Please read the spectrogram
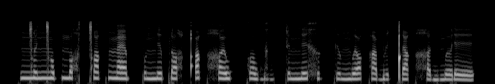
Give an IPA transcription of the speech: ŋ͡ǀ ø ŋ͡ǀ ɔ p m ɵ χ ǀ ɔ q ŋ æ pː ɵ ŋ e p ɾ ɔ χ qʼ ɵ q χ ø w kː ɔ w ɡ ø ɡ tː ɵ ŋ e x ɵ kː e ŋʷ e w q e b e ǃ e q χ e ɡ m ɵ ɾ e

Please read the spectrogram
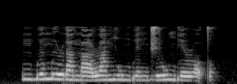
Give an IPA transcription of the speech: m b ɘ m ɨ ɹ ɾ a n̪ a ɹ a ŋ i w m b e n d͡ʒ ɨ w ŋ ɡ e ɹ ɔ t

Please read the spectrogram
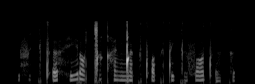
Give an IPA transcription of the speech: f i̤ k tʼ ə h i ɾ ɔ ǀ ə̤ qʰ i ŋ͡ǃ ə k tʼ ɔ k t i k ɾ ə̤ f ɔ tʼ ə̤ k

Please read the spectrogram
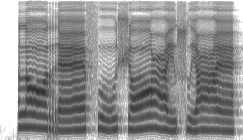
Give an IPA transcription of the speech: l ɒː˦˨ r æː˩˧ f oː˧˩˧ ʃ ɒː˨˥ ʕ e˧˩˧ sʷ e˧˩˧ ʕ æ˦˨

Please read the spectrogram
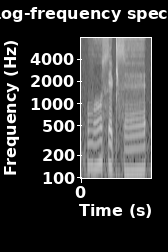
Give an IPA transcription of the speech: v ɔ̤ ɬ ɛ ʈ ɬ æ̤

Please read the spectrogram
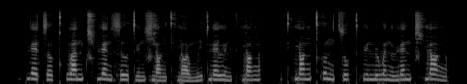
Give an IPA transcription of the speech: p ɥ ɛ˥˨ t͡s ɤ˨˦ kʰ w a˦ n t͡ɕʰ ɥ ɛ˥˨ n s ɹ̩˥˨ t̪ y˨˦ n ɕ j ɑ˨˦ ŋ t̪ʰ j ɑ˨˩ ʊ̯ m i˦ t̪ ɥ ɛ˦ l y˨˩ n pʰ j ɑ˦ ŋ | t̪ʰ j ɑ˦ ŋ kʰ ɤ˥˨ ŋ t͡s u˦ t̪ʰ y˦ n ɻ w ə˥˨ n l ɥ ɛ˦ n t͡ɕʰ j ɑ˥˨ ŋ

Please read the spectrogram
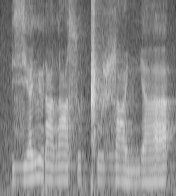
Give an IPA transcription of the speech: zʲ a lʲ o ɾ ɑ l ɑ s u ǁ u ɮ ɑ ɲ a

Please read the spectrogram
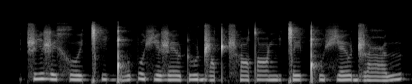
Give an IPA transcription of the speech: ʈ͡ʂ i ʐ e x o ɪ̯ ǀʰ i ɡ͡ǃ o p o ɕ e ʐ ɛ ʊ̯ ʈ u ɖ͡ʐ o tˤ ʈ͡ʂʰ u tˤ ɤ ɪ̯ ŋ i ǀ e ǃʰ u ɕ ɛ ʊ̯ ɖ͡ʐ ɤ ʕ ɯ

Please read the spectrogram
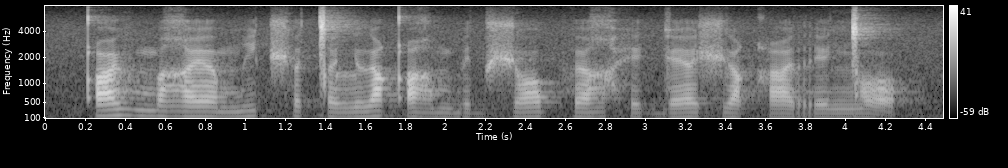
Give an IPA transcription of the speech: qʼ ø v m ə ʁ ɛ ɐ̯ m i t͡ʃʰ ə ǀ ə l ɯ ɐ̯ qʼ ə ʁ m b e d ʃ ɔ pʰ ə ʁ h e ɡ ɛ ɐ̯ ʃ ɯ qʰ i ɐ̯ r e ŋ͡ǀ ɔ

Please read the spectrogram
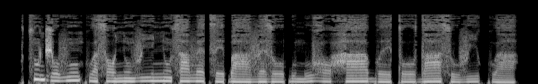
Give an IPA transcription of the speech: t͡s ũ˦ d͡ʒ o˨ v ũ˦ kʷ a˨ s ɔ˨ ɲ ũ˨ v iː˦ ɲ ũ˦˨ s a˦ β ɛ˦˨ t͡s e˨ ɓ aː˨ v ɛ˨ z oː˨ ɓ u˨ m u˦ ɣ ɔ˨ h aː˦ ɡʷ eː˨ t oː˨ d aː˦ s u˨ v iː˦ kʷ a˨

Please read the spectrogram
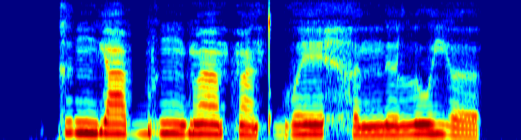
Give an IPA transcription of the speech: k ɨ˦ ŋ j a˦ b ɨ˦ ŋ b ã˦ p ã˧ t ɡʷ eː˦ h ə˧ n ɨ˧ l u˦ j ə˨

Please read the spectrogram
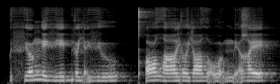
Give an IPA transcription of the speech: fʲ ɔ ŋ e vʲ e bʲ ɔ j ɛ̰ vʲ u | kʼ ɔ ðˤ a j ɤ j ɯ ðˤ o̰ w o̰ m ḛ ʁ e

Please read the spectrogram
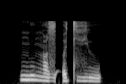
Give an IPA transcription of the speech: ŋ u ŋ ɑ z ʔ ʌ tʲ vʲ uː

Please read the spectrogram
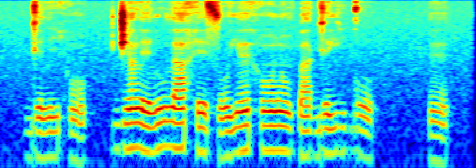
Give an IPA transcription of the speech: ɡ e˨ l i˨ h ɔ̃˨ | d͡ʒ ã˦ l e˧ l u˦ l a˦ h e˦˨ s o˨˦ j ɛ̃˦ h ɔ̃˦ l ɔ̃˦˨ k͡p a˧ ɡ e˦ j i˦ ɡ o˦˨ | ɛ̃˨

